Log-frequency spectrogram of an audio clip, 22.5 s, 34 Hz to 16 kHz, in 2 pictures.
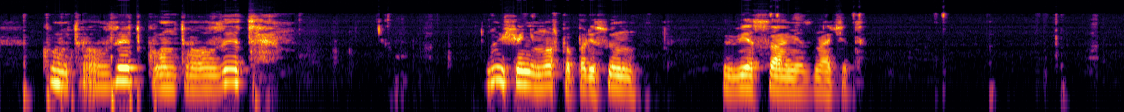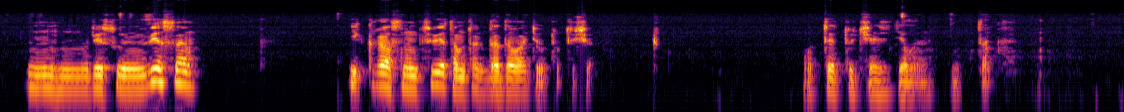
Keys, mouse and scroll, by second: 0.4 ctrl+z, 1.3 ctrl+z, 3.0 middle click, 5.1 click, 8.4 click, 9.3 click, 10.3 shift+click, 10.5 shift+click, 11.5 click, 15.2 click, 20.8 middle click, 21.0 middle click, 22.0 middle click.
